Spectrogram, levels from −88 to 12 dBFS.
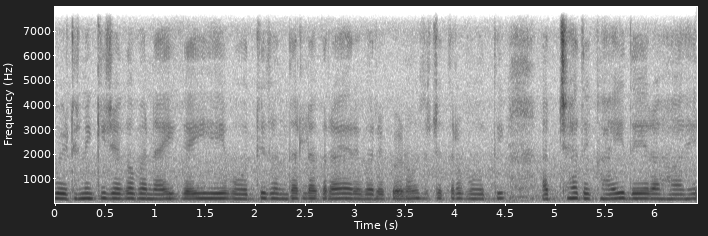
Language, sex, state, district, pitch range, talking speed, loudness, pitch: Hindi, female, Bihar, Bhagalpur, 180-205 Hz, 250 wpm, -17 LUFS, 195 Hz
